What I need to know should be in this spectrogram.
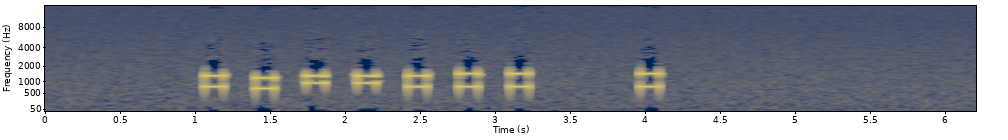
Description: DTMF, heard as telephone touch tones, dialled by machine, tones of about 130 ms. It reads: 5100566 6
